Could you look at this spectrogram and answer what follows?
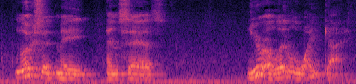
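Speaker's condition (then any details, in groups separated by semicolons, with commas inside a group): ALS; degenerative; diagnosed ten years ago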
